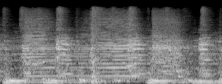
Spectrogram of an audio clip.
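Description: Live ska band playing: a held horn line over a bouncing upright bass, drums and Hammond organ.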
